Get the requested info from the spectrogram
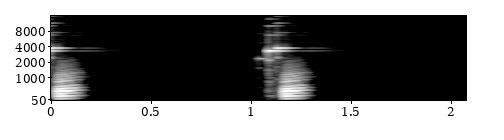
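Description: Two short cartoon sound effects about a second apart, each a quick falling tone with a bright ding, marking two blinks of an eye.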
